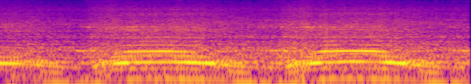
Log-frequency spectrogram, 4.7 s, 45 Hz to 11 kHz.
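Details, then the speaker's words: Hyundai Sonata with code P0335 and intermittent hesitation on acceleration: revs climb then sag back twice without building, a lazy rise-and-fall drone, engine falling on its face; crankshaft position sensor signal fault. "so the engine i mean the rpm gauge is supposed to go higher than this but as you can as you can see it's falling on its face and i can really uh hear that it sounds really bad"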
